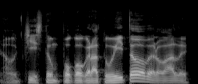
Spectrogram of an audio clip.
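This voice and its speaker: A man's voice: low-pitched, lively intonation, brisk, a bit bright, a little hiss or hum. A man with an accent from Spain chatting casually and making wry asides while he reacts to a comedy show as a streamer. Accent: Spain Spanish.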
